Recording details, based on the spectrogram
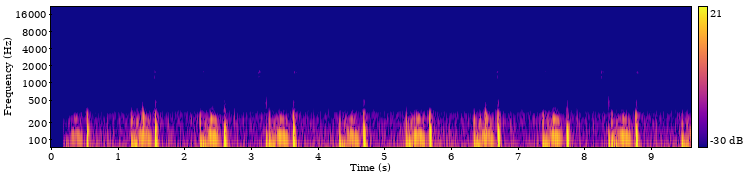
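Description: Regular heartbeat near 58 a minute with a rumbling systolic murmur typical of a bicuspid aortic valve.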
